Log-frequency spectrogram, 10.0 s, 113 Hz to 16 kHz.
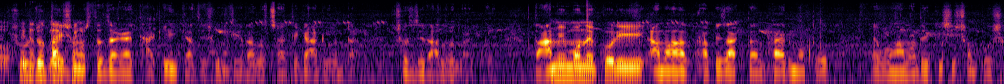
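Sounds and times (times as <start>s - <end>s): man talking: 0.0s - 10.0s.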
